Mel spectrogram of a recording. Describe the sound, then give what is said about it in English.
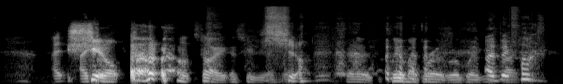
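Someone clears their throat in a series of rough, voiced rasps and short bursts, loud and fairly continuous for several seconds. “Clear my throat real quick.”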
